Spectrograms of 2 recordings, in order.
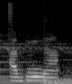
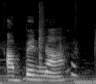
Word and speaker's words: Abena: Maybe the Northerners, or they have because some the Northerners that pronounce my name Abina. I went to a Tamale and I was like, please, Alaji, please, it's not Abina, it's Abena.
